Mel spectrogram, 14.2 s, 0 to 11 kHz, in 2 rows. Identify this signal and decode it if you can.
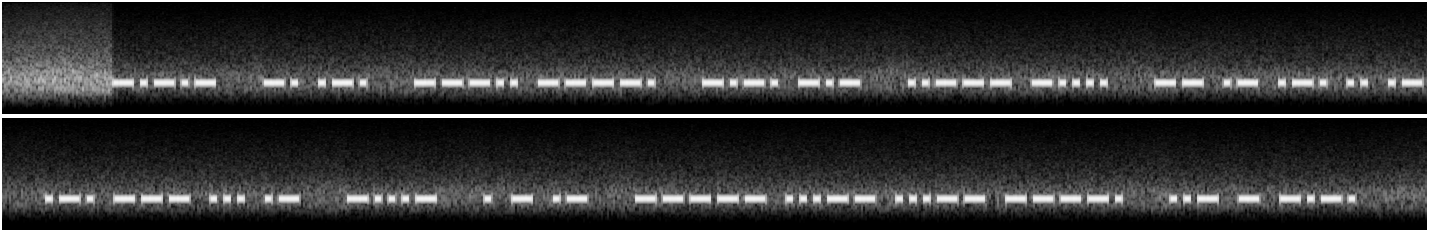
Morse code, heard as a keyed tone, machine-sent, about 35 wpm, 930 Hz, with radio static. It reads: <KA> NR 89 CK 26 MARIA ROSA <BT> ETA 0339 UTC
